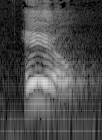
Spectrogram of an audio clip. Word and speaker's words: Halle: A center of it was in Halle, I'm not sure how to pronounce it. It's Halle.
